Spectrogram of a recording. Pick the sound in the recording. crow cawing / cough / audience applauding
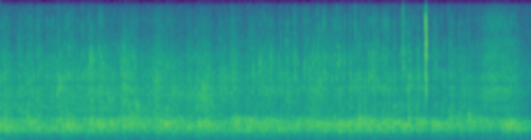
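audience applauding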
